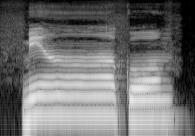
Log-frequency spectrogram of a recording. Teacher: نون ساکن کے بعد کاف ہے، حروف اخفا ہے، غنہ کریں گے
